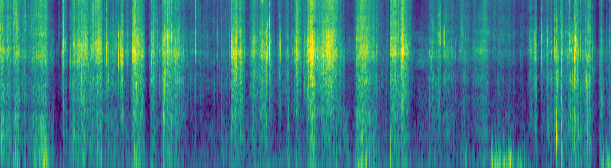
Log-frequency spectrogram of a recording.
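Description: Tissue paper and plastic packaging rustle and crinkle close by.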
